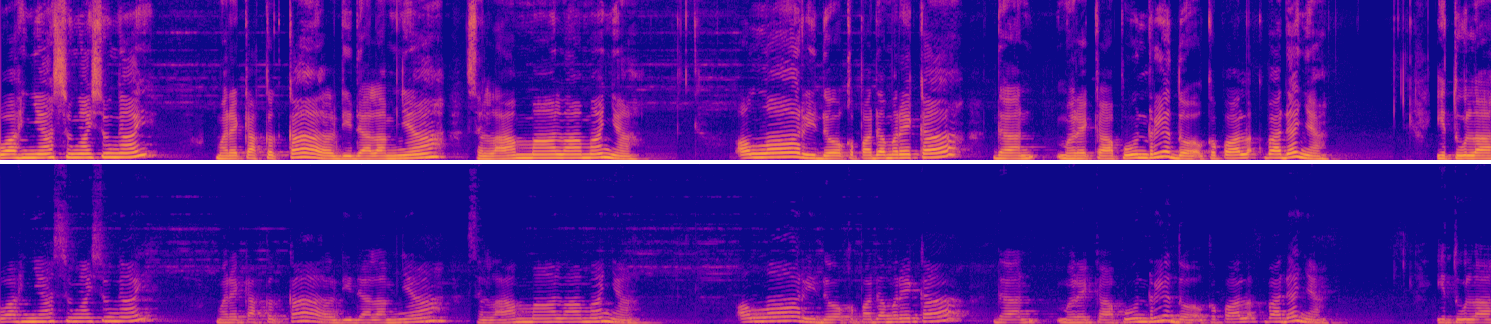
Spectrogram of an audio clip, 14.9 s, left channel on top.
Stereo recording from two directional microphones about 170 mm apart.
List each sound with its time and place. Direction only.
0.0 s speech: 45° left (ahead or behind)
7.3 s speech: 45° left (ahead or behind)
14.0 s a sound: 50° left (ahead or behind)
